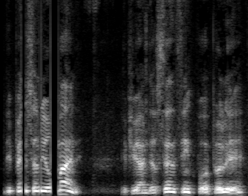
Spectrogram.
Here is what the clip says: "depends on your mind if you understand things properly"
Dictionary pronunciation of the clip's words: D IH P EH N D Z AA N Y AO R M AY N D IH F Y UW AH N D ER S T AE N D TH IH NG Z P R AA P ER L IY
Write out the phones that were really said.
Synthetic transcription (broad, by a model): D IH P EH N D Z AA N Y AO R M AY N D IH F Y UW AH N D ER S T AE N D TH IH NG P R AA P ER L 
